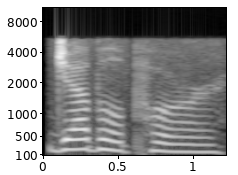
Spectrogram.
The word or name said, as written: Jabalpur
